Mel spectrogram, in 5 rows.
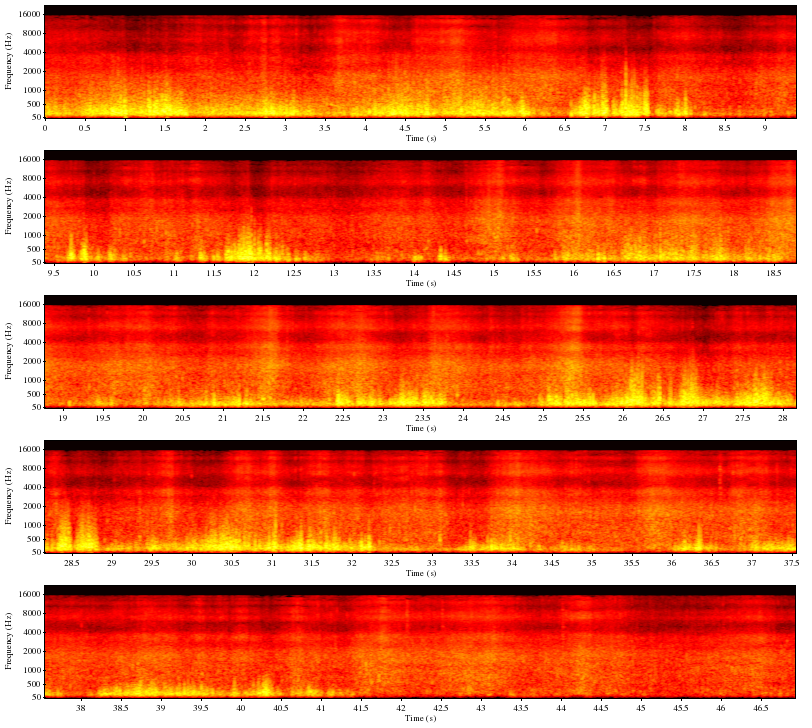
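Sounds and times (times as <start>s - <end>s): wind buffeting microphone: 0.0s - 45.0s
water rushing along boat hull: 0.0s - 46.9s.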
